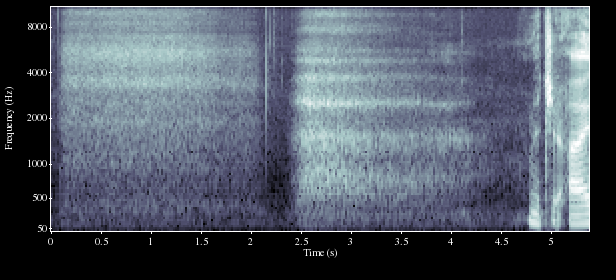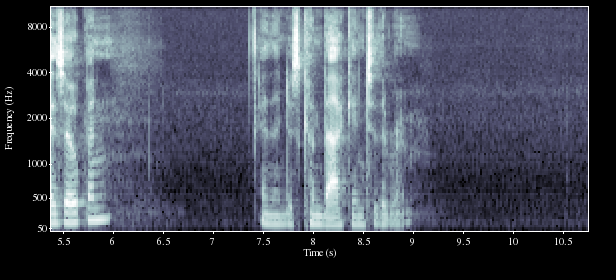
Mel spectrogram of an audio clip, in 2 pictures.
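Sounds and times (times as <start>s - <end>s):
deep breaths in and out during a breath-focused meditation: 0.0s - 4.6s, 6.0s - 6.6s
speech: 4.8s - 6.1s, 7.5s - 9.1s.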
